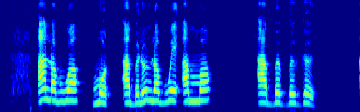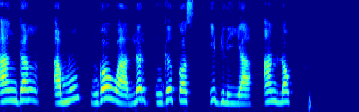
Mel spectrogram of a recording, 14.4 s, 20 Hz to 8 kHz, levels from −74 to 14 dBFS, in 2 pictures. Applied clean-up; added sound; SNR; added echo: none; none; none; none.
